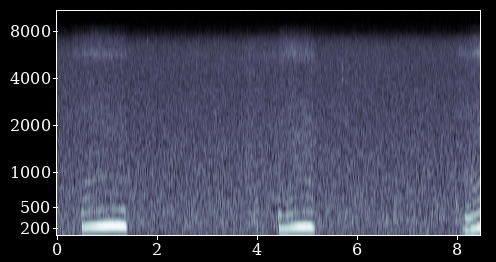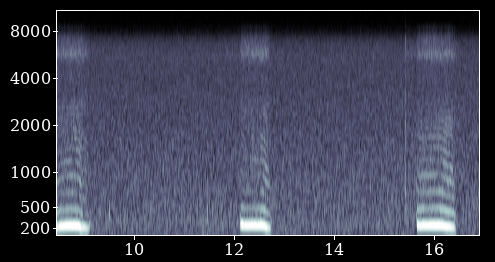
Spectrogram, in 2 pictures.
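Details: Sleeping cat snoring: short, tonal, whistling snores at regular intervals, about 16 a minute, in a quiet room.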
